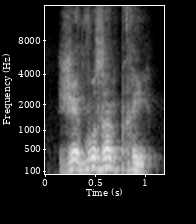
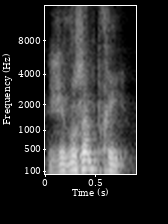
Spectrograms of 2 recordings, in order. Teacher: Liaison significa ligação. Quando a letra S tem encontro com uma vogal, se torna Z.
